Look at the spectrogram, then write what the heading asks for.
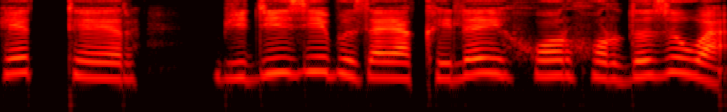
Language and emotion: Bodo, neutral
